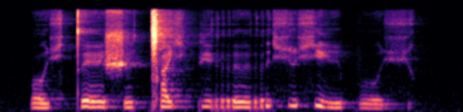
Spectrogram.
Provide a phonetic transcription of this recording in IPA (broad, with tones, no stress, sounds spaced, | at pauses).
o˨ ç t̪ eː˧ ʃ ɨ˨˦ ǀ a˦ ç pʲ ɵ˦ r ɨː˧ r ç ɵ˦ ç j i˨˦ p u˧ ç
